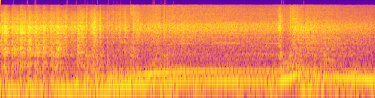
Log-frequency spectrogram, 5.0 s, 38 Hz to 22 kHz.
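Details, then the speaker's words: BMW E30 M3 Touring, no radiator fitted: engine catches on brake cleaner/starter spray sprayed into the airbox, revs up and down and is slow to settle to a high idle; only runs on starter spray. "Ich habe jetzt die ganze Zeit hier immer Bremsenreiniger, Startspray, irgendwelche Reiniger. Die sprühe ich nämlich einfach ein bisschen in den Luftfilterkasten."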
